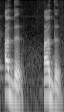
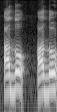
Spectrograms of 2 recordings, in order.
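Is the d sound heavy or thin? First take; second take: thin; heavy. First: The d sounds thin and light. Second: The d sounds heavy, with rounded lips. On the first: The speaker calls it right. "दाल को बारीक करना है" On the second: The speaker calls it wrong. "अदो अदो नहीं करना है"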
